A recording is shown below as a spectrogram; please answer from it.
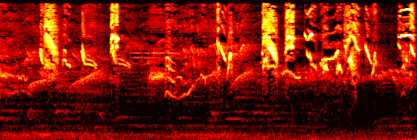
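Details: Oriental magpie-robin in lively song, displaying its tail and uttering harsh fill-in phrases: buzzy high bursts, a low sliding whistle in the middle, then a rapid scratchy sequence of chirps.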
